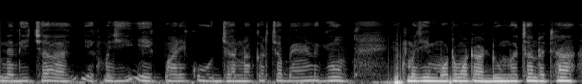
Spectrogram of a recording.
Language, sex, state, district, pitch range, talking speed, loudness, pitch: Hindi, male, Uttarakhand, Uttarkashi, 150-165 Hz, 215 wpm, -21 LUFS, 155 Hz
